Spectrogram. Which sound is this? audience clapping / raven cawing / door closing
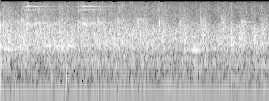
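audience clapping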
